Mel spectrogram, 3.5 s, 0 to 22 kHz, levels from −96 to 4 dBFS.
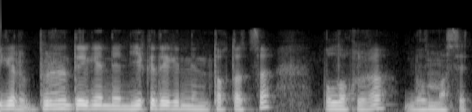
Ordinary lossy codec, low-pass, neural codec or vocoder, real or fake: none; 7.2 kHz; none; real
